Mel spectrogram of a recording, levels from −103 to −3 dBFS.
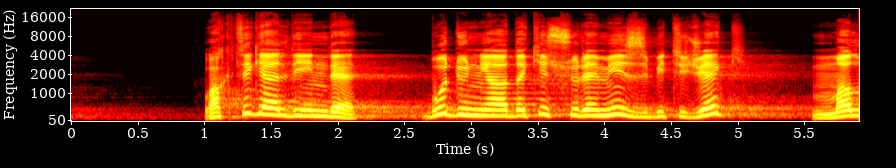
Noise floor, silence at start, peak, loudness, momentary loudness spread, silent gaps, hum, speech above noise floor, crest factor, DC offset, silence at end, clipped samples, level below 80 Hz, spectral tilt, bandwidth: -69 dBFS; 1 s; 0 dBFS; -17 LUFS; 9 LU; none; none; 52 dB; 18 dB; under 0.1%; 0 s; under 0.1%; -72 dBFS; -4 dB/octave; 15 kHz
